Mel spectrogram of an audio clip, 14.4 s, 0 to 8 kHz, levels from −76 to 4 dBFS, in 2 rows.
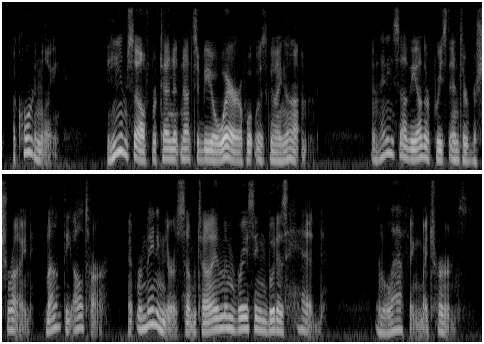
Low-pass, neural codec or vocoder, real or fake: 7.2 kHz; none; real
